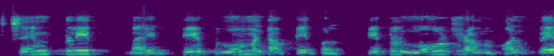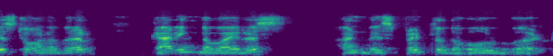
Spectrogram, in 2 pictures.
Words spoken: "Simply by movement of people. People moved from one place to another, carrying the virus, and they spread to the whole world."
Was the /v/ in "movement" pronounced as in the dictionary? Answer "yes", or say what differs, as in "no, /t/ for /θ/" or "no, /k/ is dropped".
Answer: yes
